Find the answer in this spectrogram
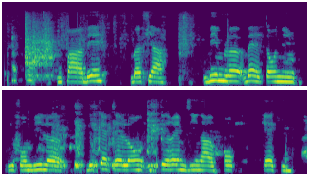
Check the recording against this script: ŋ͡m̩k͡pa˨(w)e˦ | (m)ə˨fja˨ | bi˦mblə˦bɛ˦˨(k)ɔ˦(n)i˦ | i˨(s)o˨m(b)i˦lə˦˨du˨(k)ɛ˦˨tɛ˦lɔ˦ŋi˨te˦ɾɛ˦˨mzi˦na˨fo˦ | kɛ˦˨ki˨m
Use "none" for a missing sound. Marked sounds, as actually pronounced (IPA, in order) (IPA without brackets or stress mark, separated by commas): b, b, t, n, f, b, k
